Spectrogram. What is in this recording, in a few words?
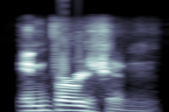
"inversion", American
